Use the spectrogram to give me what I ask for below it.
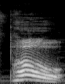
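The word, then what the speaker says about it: Opo: Oh, like the first half of poo. It's Poe, O-P-O. The first O is silent, the second one isn't.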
